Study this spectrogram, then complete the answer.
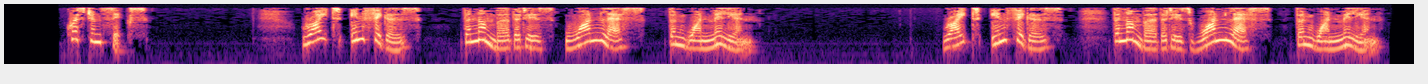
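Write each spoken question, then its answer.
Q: Write in figures the number that is 1 less than 1 million.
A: 999999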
